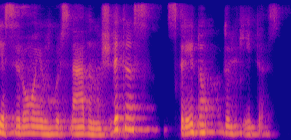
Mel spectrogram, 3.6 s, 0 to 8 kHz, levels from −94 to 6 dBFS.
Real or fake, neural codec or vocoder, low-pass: fake; codec, 24 kHz, 1.2 kbps, DualCodec; 7.2 kHz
